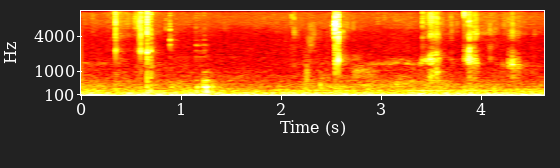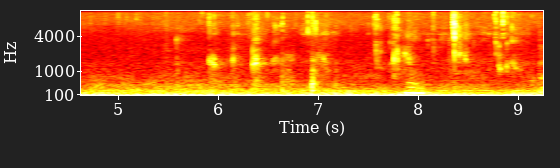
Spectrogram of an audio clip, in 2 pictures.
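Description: Biting and chewing fried eel in balado chili sauce: irregular small crunchy clicks, a few each second.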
